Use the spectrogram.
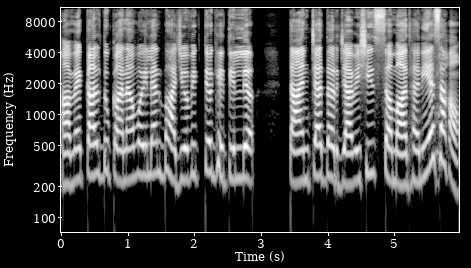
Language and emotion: Goan Konkani, happy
